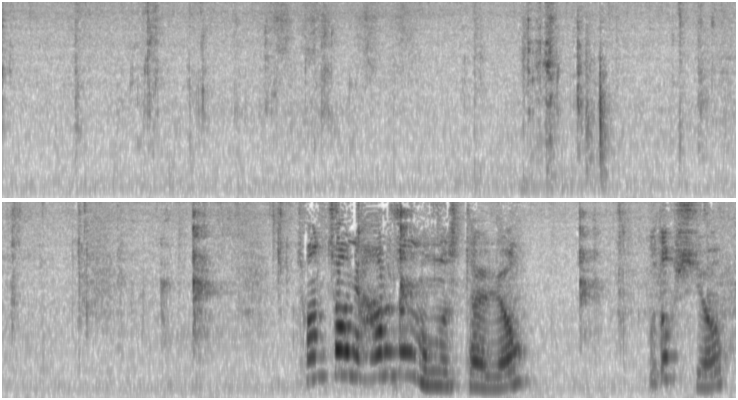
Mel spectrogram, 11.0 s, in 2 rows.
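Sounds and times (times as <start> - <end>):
soft chewing: 0.0 - 7.8.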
